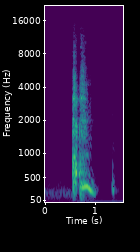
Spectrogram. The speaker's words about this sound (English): I coughed and it went pew.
